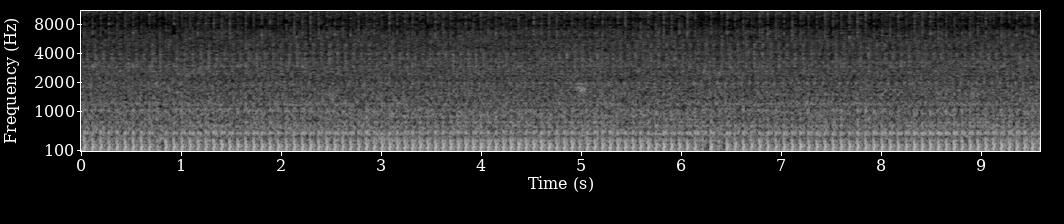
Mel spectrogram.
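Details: Junkyard Ditch Witch C99 trencher, old, year unknown, small single-cylinder engine: even putter about three beats a second at idle, no misses or knocks; running halfway decently, though the self-propelled drive doesn't work.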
